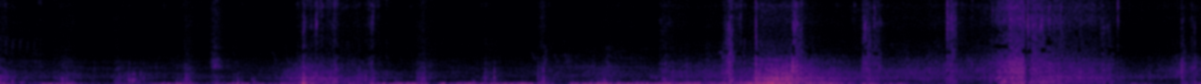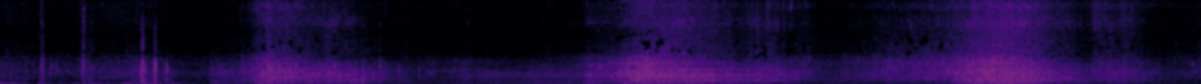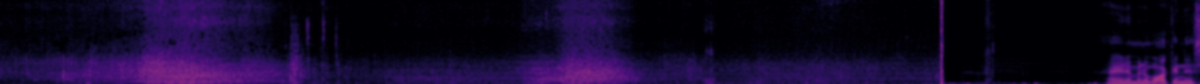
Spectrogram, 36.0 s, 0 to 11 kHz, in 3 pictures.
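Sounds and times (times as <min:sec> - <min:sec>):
waves washing onto pebble beach: 0:07.5 - 0:33.0.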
